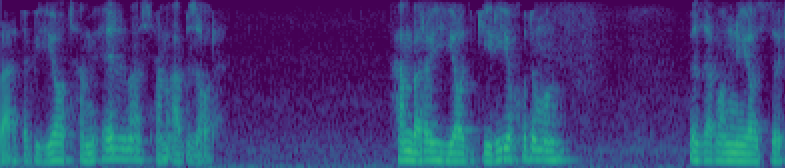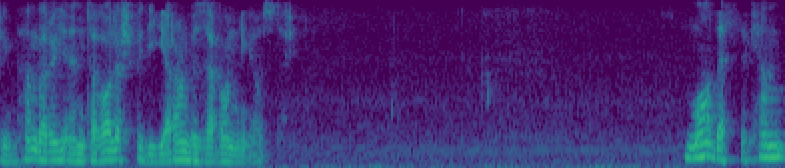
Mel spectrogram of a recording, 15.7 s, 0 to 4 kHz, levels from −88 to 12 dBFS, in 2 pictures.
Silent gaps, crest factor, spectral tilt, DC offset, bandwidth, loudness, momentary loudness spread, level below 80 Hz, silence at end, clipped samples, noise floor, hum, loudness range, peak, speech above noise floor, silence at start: none; 20 dB; -7.5 dB/octave; under 0.1%; 4 kHz; -29 LUFS; 11 LU; -60 dBFS; 0 s; under 0.1%; -58 dBFS; none; 7 LU; -12 dBFS; 30 dB; 0 s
